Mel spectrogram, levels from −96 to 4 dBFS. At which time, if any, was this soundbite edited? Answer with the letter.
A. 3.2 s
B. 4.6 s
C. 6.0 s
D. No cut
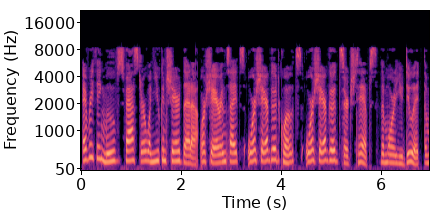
C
